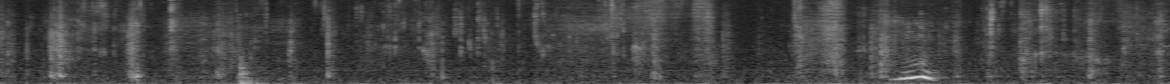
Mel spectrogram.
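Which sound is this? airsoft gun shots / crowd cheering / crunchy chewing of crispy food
crunchy chewing of crispy food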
